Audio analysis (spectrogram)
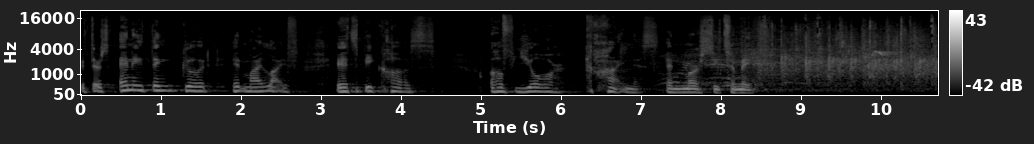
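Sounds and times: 
speech: 0.2 - 4.5, 5.1 - 8.6
crowd applauding in a large room: 7.3 - 10.7.

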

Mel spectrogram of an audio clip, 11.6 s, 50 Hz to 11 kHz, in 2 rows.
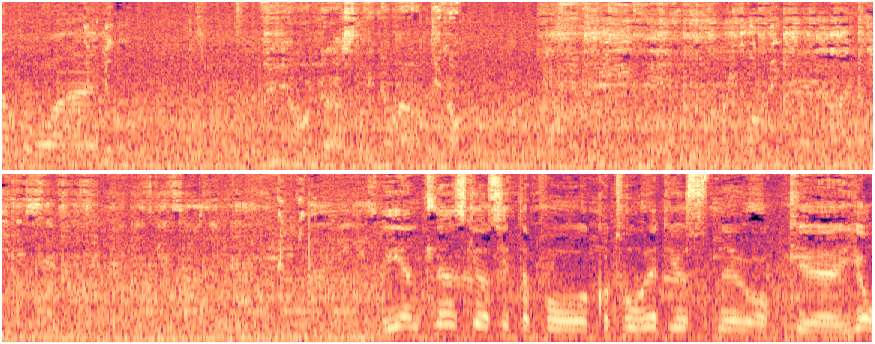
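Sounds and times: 
road rumble in the cabin of a moving car: 0.0 - 11.5
speech: 2.3 - 3.3, 8.5 - 11.5.

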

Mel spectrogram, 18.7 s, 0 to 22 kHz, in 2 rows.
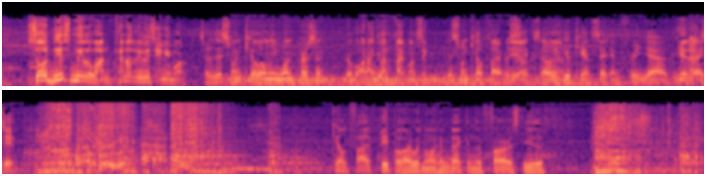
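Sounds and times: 
speech: 0.4 - 11.9, 13.8 - 16.7
captive male Sumatran tiger roaring in a cage: 2.8 - 8.0, 9.6 - 13.7, 16.6 - 18.7.

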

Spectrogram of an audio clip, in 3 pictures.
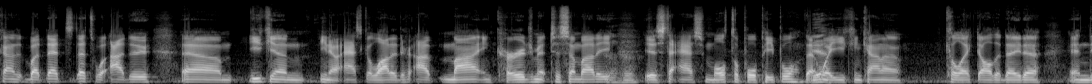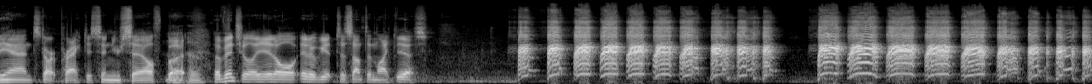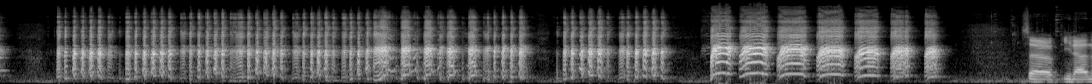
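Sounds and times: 
speech: 0.0 - 15.4, 32.5 - 32.7
duck call quacking and chattering: 16.0 - 31.4.

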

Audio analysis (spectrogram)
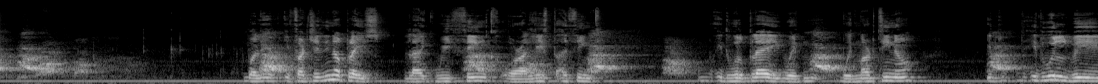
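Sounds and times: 
dogs barking from upstairs in the house: 0.0 - 1.2, 2.6 - 3.1, 4.6 - 7.0, 8.1 - 8.6, 9.9 - 10.4
steady low electrical hum: 0.0 - 10.9
speech: 2.4 - 6.2, 7.0 - 9.2, 9.8 - 10.9.

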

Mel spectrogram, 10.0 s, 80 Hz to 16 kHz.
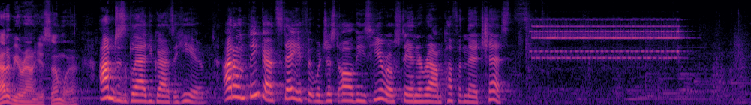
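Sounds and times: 
speech: 0.0 - 6.9
telephone ringing with an electronic trill: 7.0 - 9.4.

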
